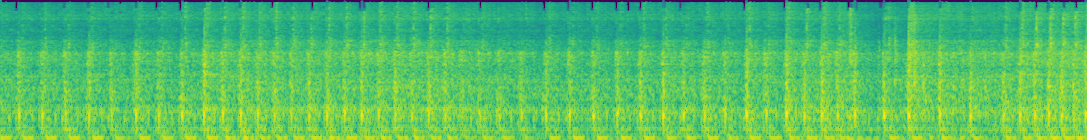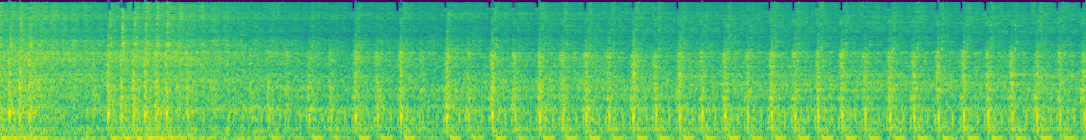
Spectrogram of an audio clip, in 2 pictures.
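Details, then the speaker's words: Yamaha SZ-R motorcycle with engine and clutch previously rebuilt elsewhere, idling after starter start: loud, continuous harsh rattle like rapid hammering, from the clutch housing on the right side. "इसका sound जो है इधर कलज side से है कलज का housing side में है दोस्तों"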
